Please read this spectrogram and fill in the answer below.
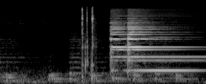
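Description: A sharp mouse-click sound effect, then a bright notification-bell ding that rings out and fades, about a second in. This is the clicked-bell sound of a subscribe-button animation, over soft rhythmic background music.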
